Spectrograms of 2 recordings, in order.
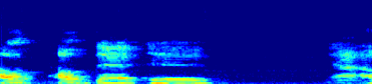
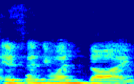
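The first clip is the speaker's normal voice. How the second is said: ordinary talk, nothing marked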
